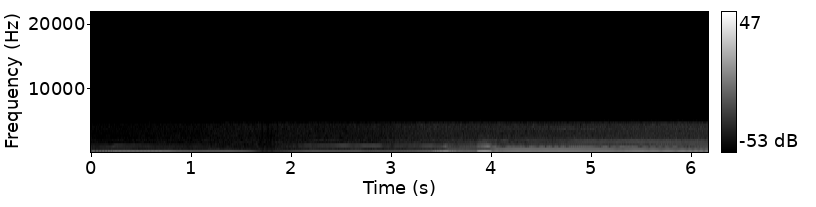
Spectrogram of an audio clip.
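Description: A wolf howls in long, sustained, wavering cries. The first howl dips and fades near the middle, then higher, steady howls rise again and carry to the end.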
